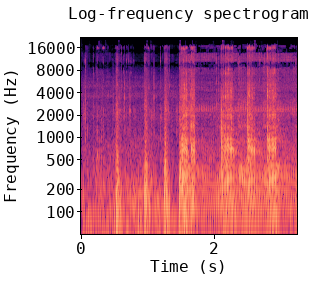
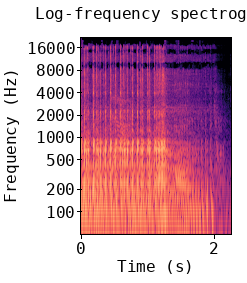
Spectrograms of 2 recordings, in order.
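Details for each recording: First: Honda Express 2 scooter, 60cc big bore two-stroke, high-flow intake and performance exhaust, before tuning; owner suspects running out of fuel, plans a bigger main jet: ragged cranking bursts that catch and die, then it fires and runs crackly; hard to start. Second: Honda Express 2 scooter, 60cc big bore two-stroke, after tuning, restarted after sitting a couple of hours: catches at once on the first kick with rapid buzzing firing, then settles; clean, easy start, massive improvement.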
